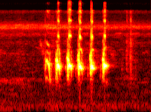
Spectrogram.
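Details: Yellow-vented bulbul (trucukan) song, used as a lure to get young bulbuls singing: a quick burst of five or six bubbly, chattering notes in a little over half a second, against a quiet background.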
